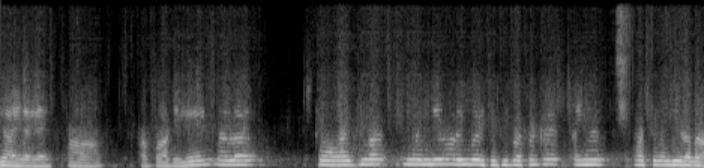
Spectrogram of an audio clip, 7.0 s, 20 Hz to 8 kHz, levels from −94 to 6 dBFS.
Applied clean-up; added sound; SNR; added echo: neural separator model SepFormer DNS4.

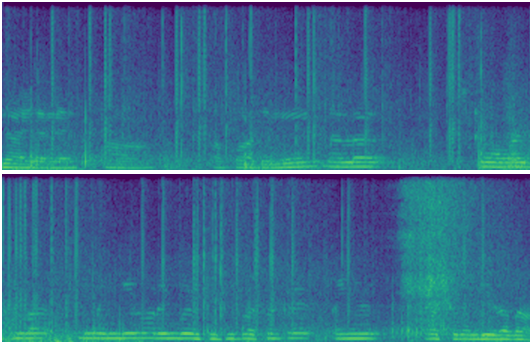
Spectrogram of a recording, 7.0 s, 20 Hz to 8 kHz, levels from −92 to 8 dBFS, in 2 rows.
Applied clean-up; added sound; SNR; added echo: none; Fireworks; 6 dB; reverberation time 0.6 s.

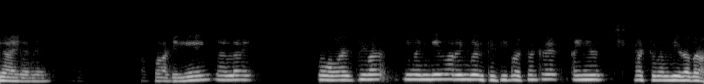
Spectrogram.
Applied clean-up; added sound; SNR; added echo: neural mask model DeepFilterNet 3.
